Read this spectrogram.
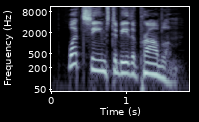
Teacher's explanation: Notice that the intonation falls at the end of the question. The doctor wants information, not a yes no answer.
